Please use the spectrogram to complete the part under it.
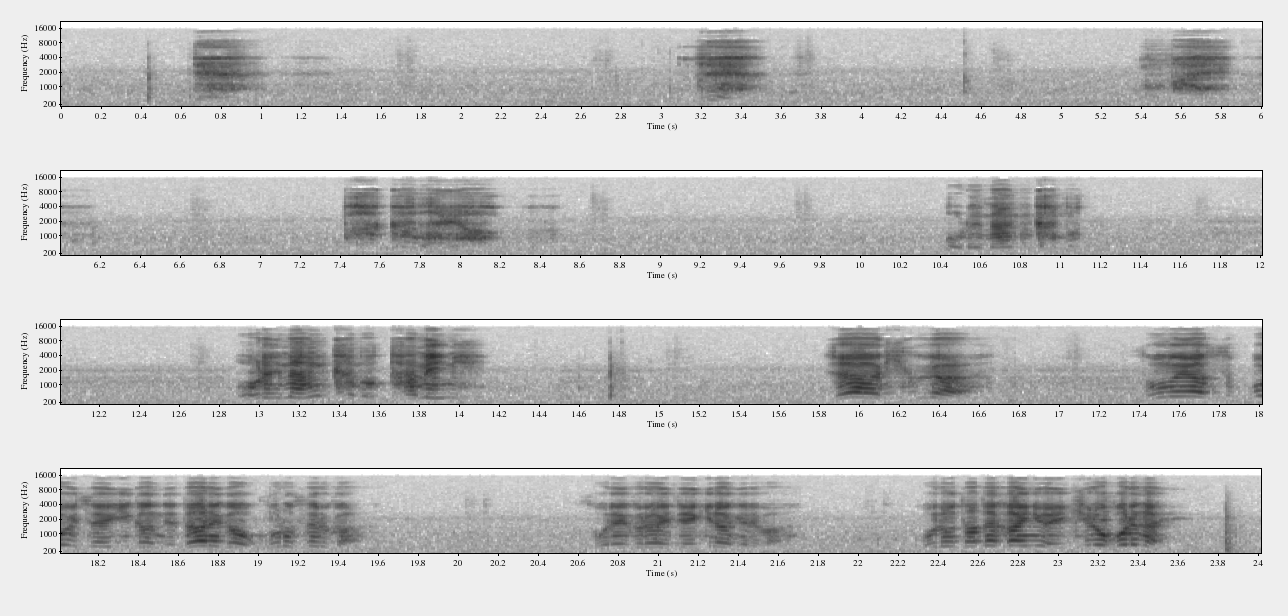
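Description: A toy belt buckle plays short recorded voice lines through a small speaker, one after another.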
